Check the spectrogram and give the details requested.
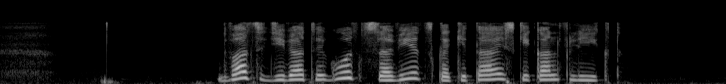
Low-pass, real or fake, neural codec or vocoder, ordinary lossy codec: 7.2 kHz; fake; vocoder, 22.05 kHz, 80 mel bands, Vocos; none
